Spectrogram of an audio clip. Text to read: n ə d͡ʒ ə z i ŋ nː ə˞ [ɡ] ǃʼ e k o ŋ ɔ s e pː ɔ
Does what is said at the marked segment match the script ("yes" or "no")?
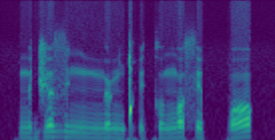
no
